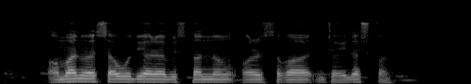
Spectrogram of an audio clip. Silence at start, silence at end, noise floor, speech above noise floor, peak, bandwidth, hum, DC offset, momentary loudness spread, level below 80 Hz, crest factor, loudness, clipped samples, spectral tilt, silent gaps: 0.5 s; 0.8 s; under -90 dBFS; over 56 dB; -18 dBFS; 8 kHz; none; under 0.1%; 11 LU; -74 dBFS; 18 dB; -35 LUFS; under 0.1%; -5.5 dB/octave; none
